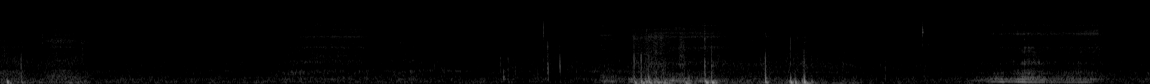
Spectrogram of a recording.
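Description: Quiet breathing with a few low, rattling snorts and rumbling snore sounds on breaths in, in a small room; ordinary snoring during sleep.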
